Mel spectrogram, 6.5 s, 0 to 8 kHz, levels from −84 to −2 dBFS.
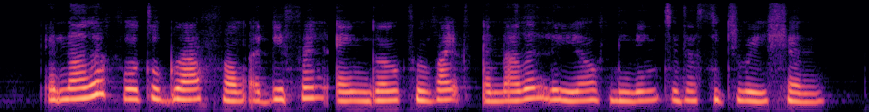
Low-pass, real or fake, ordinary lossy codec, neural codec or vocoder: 7.2 kHz; fake; none; codec, 24 kHz, 1 kbps, SNAC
